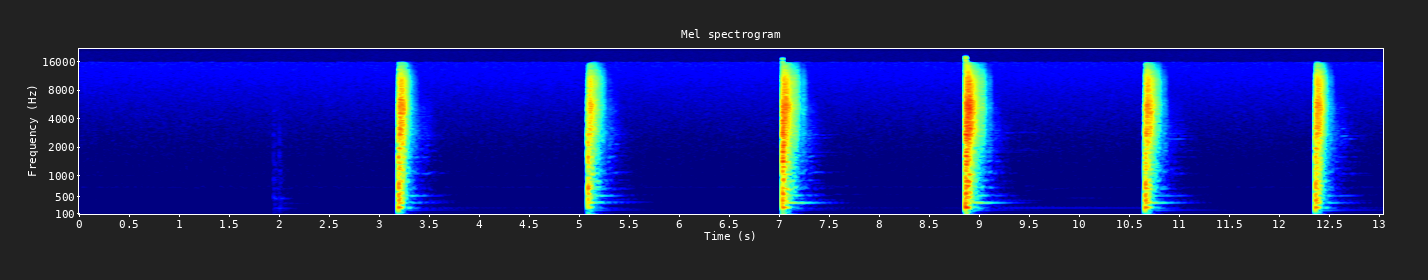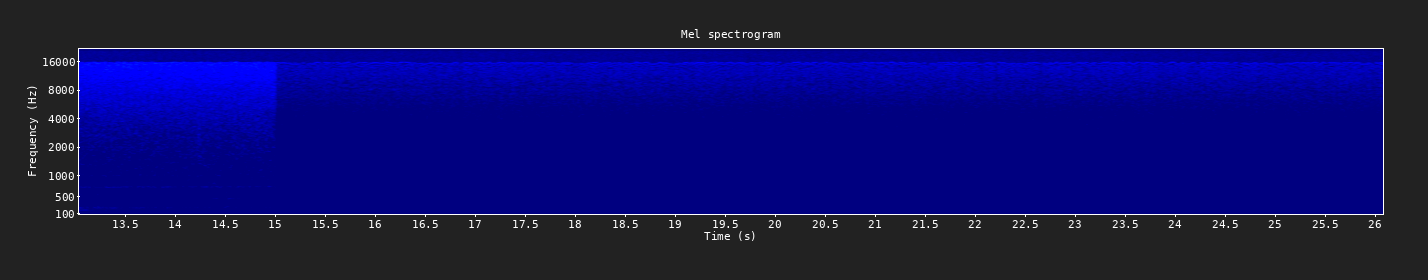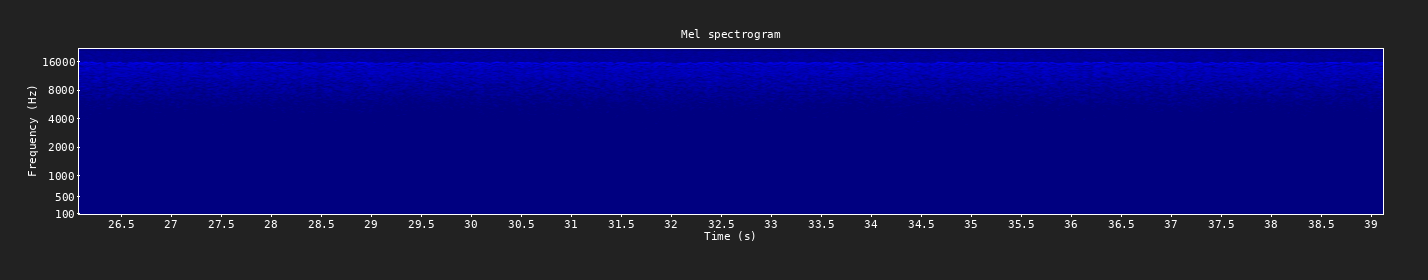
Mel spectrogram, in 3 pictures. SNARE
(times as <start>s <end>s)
7.0s 7.3s, 8.9s 9.1s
